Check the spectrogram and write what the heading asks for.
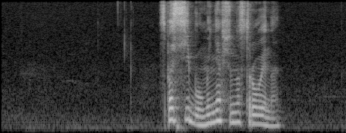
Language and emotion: Russian, neutral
